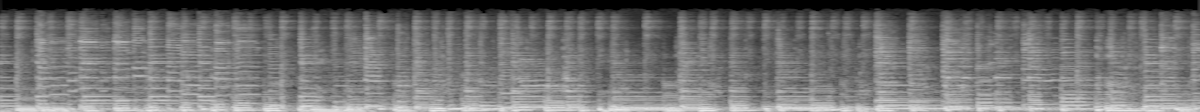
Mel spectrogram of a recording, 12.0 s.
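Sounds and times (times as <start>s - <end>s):
acoustic percussion blues: 0.0s - 11.9s.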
